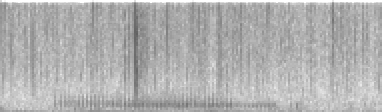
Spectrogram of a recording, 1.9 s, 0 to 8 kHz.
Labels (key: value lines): label: biophony, croak
recorder: SoundTrap 500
